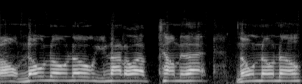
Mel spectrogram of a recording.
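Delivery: acted, frantic, insistent screaming and yelling. Retelling how a lady in court shut down the speaker: imitating someone screaming and yelling. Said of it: "She's screaming and yelling".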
